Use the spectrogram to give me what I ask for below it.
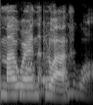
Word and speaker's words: Maureen Loire: Se dice Maureen Loire. Maureen Loire.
